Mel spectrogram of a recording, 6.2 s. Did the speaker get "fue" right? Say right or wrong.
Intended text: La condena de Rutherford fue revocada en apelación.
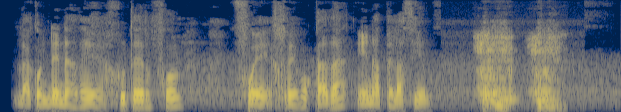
right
